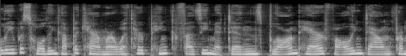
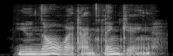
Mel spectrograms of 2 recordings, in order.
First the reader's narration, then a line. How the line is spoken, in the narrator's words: Sirius said quietly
